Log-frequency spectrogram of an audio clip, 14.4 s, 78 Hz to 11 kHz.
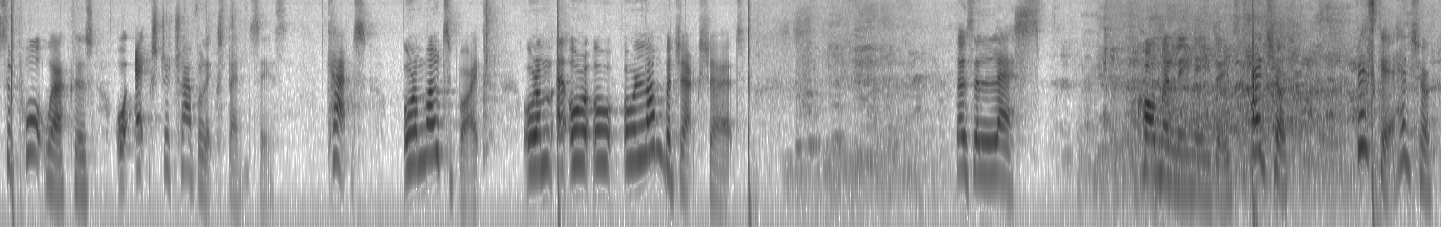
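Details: Woman with Tourette syndrome, a neurological condition causing involuntary movements and noises; frequent vocal tics include "biscuit" (up to 16,000 times a day), "hedgehog" and "cat"; also has coprolalia. Finding: Tourette syndrome vocal tics.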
